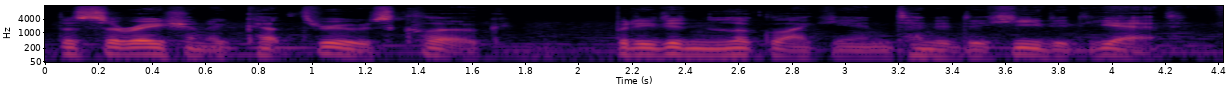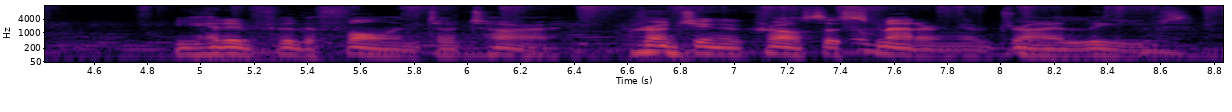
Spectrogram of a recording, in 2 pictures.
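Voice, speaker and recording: A man's voice: sits low, normal speed. A man reading scripted fantasy narration dramatically, with music playing behind him.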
